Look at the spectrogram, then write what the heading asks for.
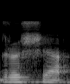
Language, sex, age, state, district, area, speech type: Kannada, male, 45-60, Karnataka, Chikkaballapur, rural, read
